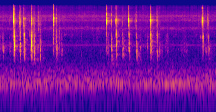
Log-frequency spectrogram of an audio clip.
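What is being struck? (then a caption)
Mechanical keyboard with plastic keycaps. Fingertips type on a Motospeed RGB-backlit mechanical keyboard with plastic keycaps and blue switches. They produce an irregular run of sharp, bright clicks with very short decay. A low steady hum sits underneath.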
